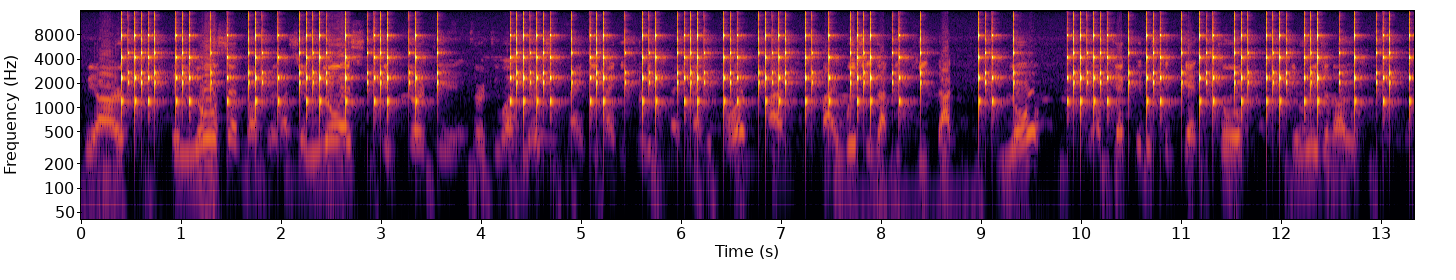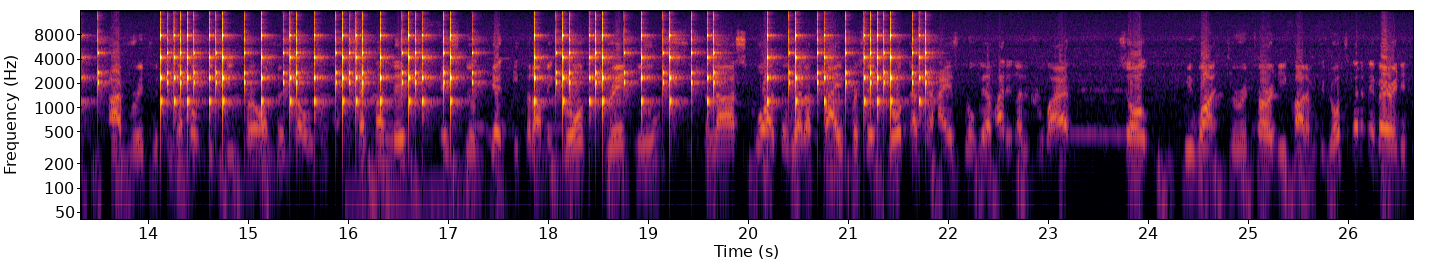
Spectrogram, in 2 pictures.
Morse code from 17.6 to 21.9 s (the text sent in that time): NAME OF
